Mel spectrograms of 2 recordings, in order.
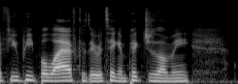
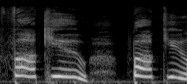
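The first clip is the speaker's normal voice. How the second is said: retold screaming; 8 semitones higher, much slower than usual. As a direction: imitate heckling at a held-back volume. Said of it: "screaming and yelling".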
